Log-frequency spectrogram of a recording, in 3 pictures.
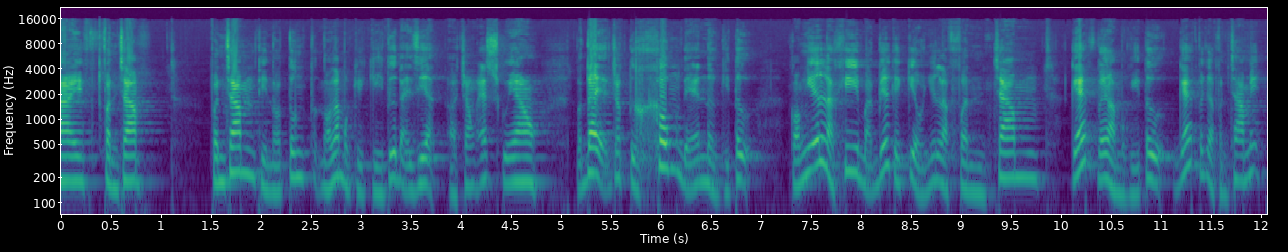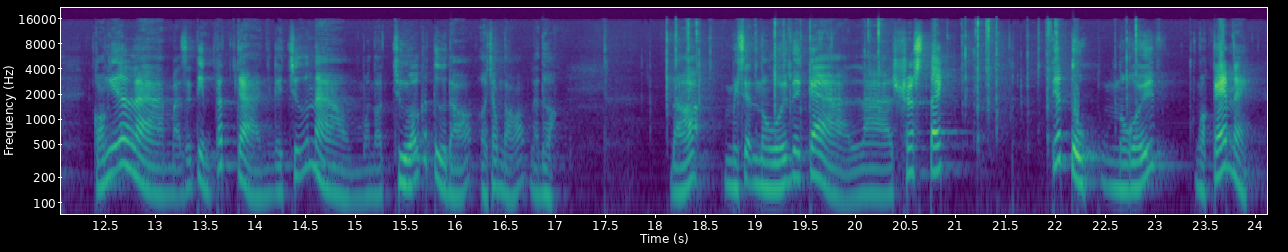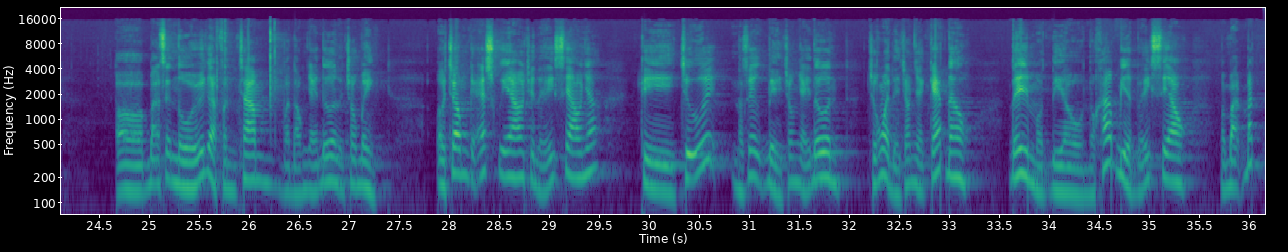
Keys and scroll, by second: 20.1 ctrl+space.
